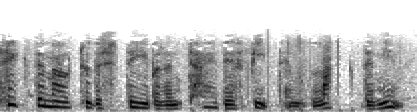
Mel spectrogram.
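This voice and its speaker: Man playing an imperious, high-pitched radio villain. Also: expressive, moderate pace, natural voice. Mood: cold command. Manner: formal, precise, imperious. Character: haughty, commanding villain in a remote cabin, coolly polite. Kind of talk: 1940s radio adventure acting. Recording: dull, faintly noisy vintage radio recording.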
